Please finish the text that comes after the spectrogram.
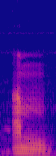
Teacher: mimun est souvent accompagné du nasillement am, un son au niveau du fond des narines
